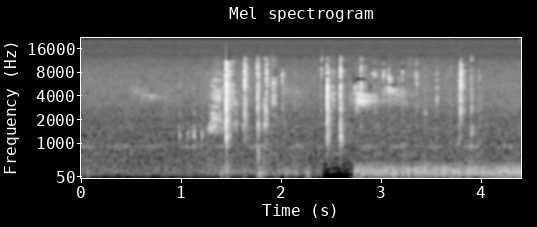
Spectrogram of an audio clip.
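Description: Computer keyboard typing: irregular key clicks starting about a second in, while code is typed. A low steady hum comes in partway through.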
